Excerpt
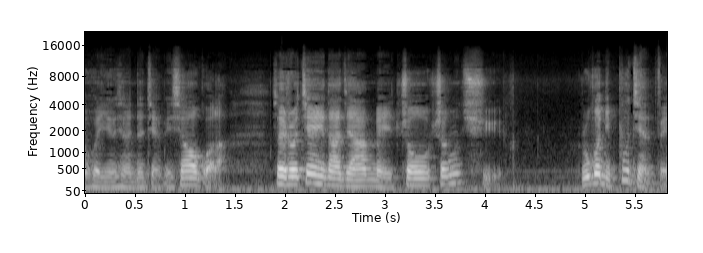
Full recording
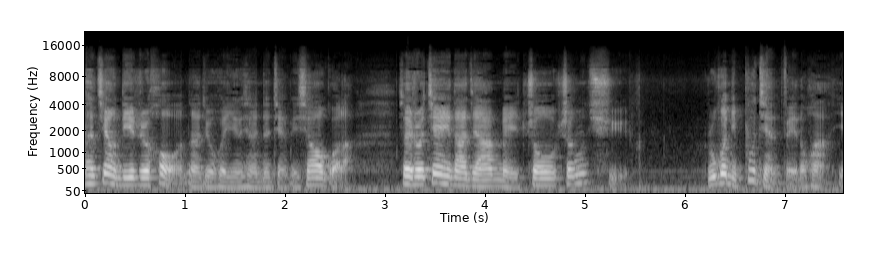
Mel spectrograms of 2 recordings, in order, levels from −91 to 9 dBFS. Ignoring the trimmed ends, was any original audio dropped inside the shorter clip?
no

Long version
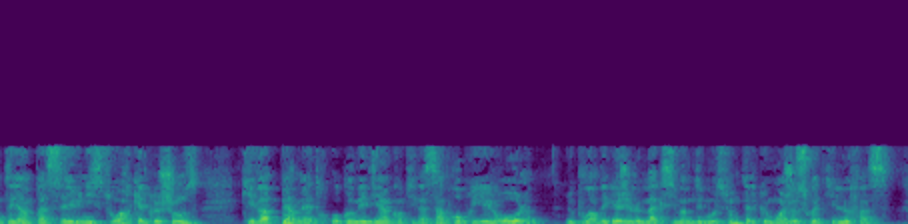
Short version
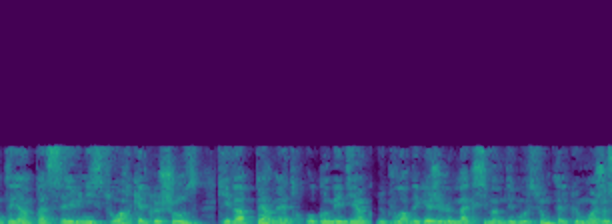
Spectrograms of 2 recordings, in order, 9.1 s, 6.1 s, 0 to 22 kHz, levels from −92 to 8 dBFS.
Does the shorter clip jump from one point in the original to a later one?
yes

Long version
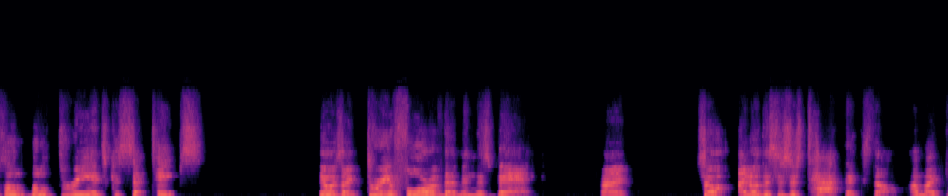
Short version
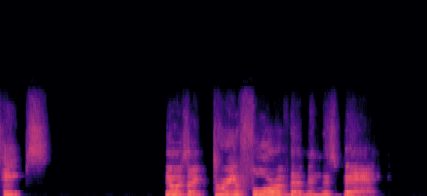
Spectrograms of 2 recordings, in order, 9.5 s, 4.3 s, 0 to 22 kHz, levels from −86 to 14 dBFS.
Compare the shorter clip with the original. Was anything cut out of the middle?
no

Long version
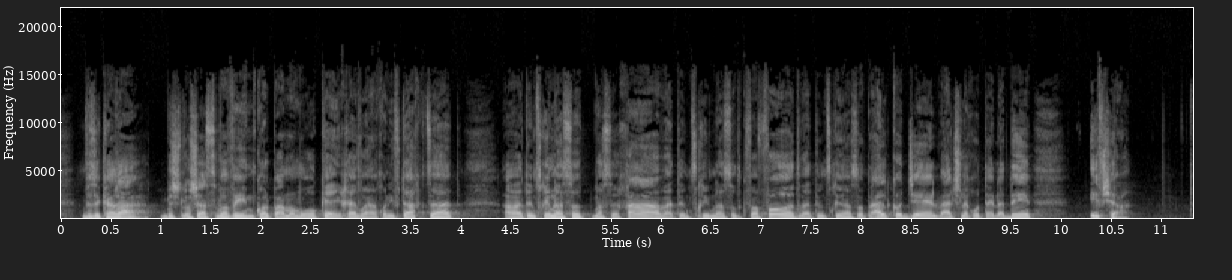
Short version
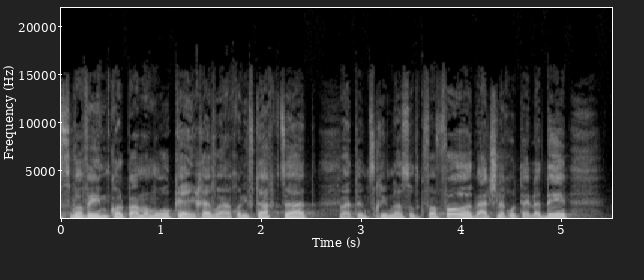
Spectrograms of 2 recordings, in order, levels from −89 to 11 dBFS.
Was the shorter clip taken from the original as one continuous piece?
no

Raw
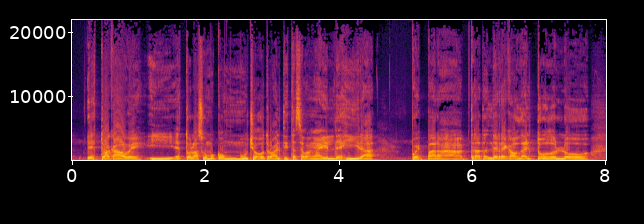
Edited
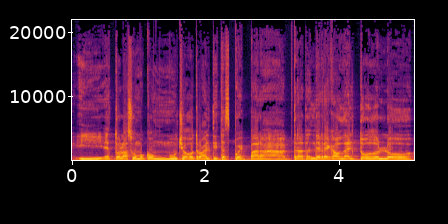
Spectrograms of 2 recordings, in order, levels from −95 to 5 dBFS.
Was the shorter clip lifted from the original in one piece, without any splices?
no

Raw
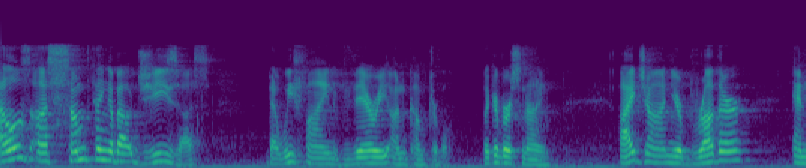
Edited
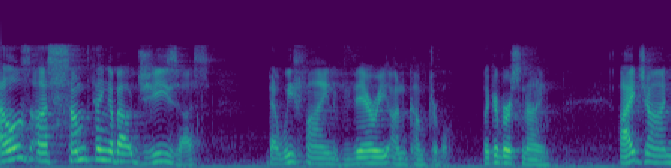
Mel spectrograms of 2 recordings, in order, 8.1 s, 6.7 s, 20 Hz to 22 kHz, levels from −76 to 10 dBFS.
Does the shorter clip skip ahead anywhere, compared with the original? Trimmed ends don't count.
no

